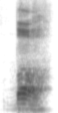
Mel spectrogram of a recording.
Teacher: Do ini berbeda. Dia lidahnya bertemu gigi geraham. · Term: huruf do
